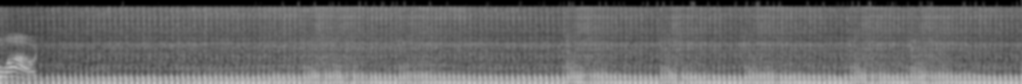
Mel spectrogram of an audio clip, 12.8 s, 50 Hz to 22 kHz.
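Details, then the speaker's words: 2000 Honda 400EX with a cheap eBay piston and cylinder, first start: loud single-cylinder idle with a steady metallic rattle and tick in the top end on every firing stroke, almost cutting out; no smoke. Cam chain rattle. "oh you guys can hear that i don't know what you guys think sounds kind of kind of weird like there's a tick in the top end"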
